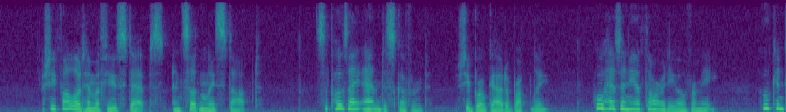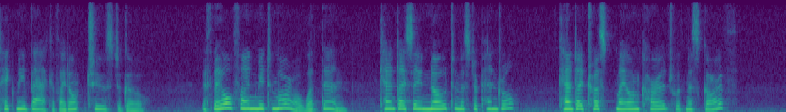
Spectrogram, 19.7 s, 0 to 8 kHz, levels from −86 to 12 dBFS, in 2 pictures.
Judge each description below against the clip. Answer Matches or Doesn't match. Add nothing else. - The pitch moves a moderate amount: Doesn't match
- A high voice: Matches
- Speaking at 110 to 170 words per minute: Doesn't match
